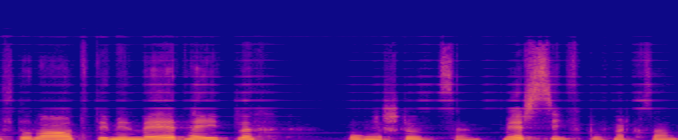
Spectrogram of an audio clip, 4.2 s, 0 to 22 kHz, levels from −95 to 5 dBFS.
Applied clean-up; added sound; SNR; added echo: neural mask model DeepFilterNet 3.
